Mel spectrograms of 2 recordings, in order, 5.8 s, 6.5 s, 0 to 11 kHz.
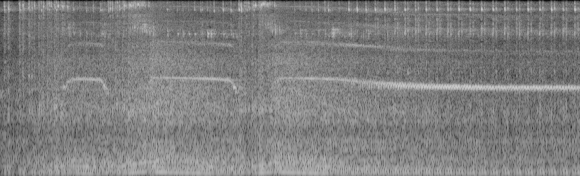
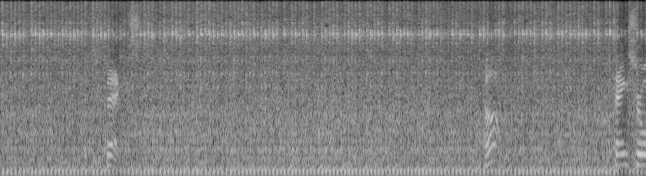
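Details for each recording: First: Volkswagen under 1000 miles after rebuild, running rough at idle: thin whistle that swells and fades with each throttle blip over idle; owner suspected bearing but believes intake manifold vacuum leak, very certain it is not the belt or alternator. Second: Air-cooled Volkswagen flat-four after fixing an intake manifold vacuum leak, where a stud had stripped the head threads and was helicoiled; before the fix it idled rough with a bearing-like noise, now an even, steady low thrum with no hiss or stumble.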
